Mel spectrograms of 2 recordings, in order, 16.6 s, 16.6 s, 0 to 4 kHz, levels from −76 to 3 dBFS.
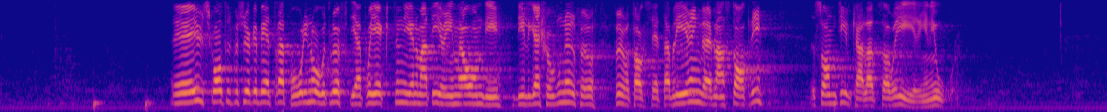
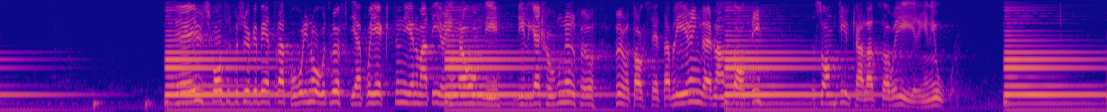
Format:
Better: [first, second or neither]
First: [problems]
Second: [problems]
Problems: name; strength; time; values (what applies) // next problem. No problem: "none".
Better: first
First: none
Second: background sound (Acoustic guitar); as loud as the speech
